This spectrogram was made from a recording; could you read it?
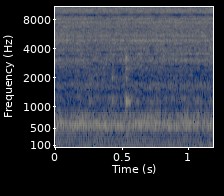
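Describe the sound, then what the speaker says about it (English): Running tap water rinsing a small IPX8 waterproof Bluetooth earbud, a steady close hiss of flowing water without pauses. "So now we're giving it a nice rinse and see how it works regarding waterproof."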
